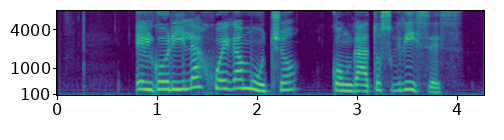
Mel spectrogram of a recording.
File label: el Gorila Juega Mucho Con Gatos Grises, Spanish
